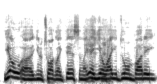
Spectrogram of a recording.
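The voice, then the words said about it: Put-on Bronx accent. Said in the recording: “I grew up in the Bronx, but I'm not going to pretend I have an accent”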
